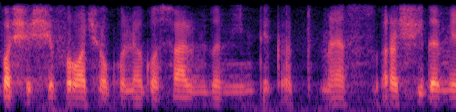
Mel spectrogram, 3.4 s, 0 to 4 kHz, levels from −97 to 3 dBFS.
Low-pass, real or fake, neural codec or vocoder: 3.6 kHz; fake; autoencoder, 48 kHz, 32 numbers a frame, DAC-VAE, trained on Japanese speech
